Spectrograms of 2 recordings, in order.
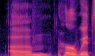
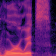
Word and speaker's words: Hurwitz: Hurwitz is only 2 syllables, and it's not Horowitz.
